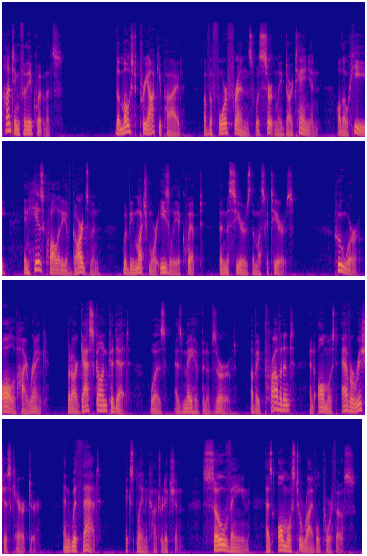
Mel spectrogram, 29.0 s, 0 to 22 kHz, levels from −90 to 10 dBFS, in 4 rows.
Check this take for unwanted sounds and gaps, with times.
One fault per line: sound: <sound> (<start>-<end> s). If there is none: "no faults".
no faults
